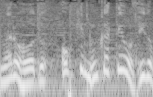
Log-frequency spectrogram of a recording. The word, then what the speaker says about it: Naruhodo: Nos últimos episódios, vocês têm deixado mais explícita a pronúncia oxítona de Naruhodô. Naruhodô.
